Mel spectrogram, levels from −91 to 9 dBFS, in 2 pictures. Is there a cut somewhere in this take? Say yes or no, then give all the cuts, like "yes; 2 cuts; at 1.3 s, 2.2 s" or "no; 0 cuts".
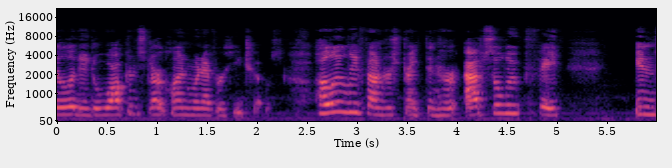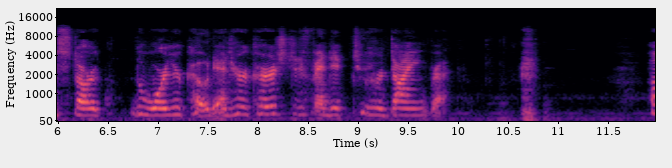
no; 0 cuts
